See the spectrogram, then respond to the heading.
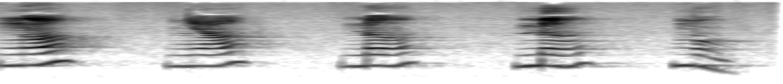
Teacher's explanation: एते वर्णाः अपि मुखेन सह नासिकया उच्चार्यन्ते। अतः एते वर्णाः नासिक्याः इति कथ्यन्ते।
